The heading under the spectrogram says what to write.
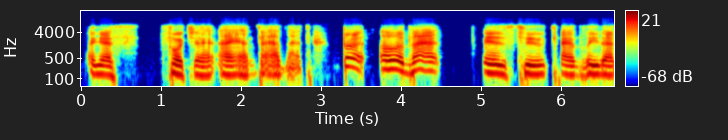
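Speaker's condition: Spinal muscular atrophy; wheelchair user

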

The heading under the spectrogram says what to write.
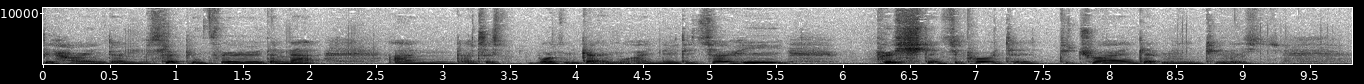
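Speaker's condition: Deafness

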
